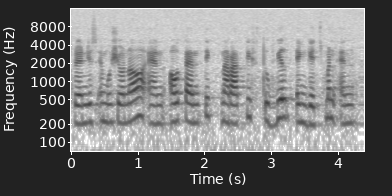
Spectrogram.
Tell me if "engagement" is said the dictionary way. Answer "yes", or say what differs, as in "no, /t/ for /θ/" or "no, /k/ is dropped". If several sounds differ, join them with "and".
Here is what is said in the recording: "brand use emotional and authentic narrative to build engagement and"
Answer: no, /t/ is dropped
